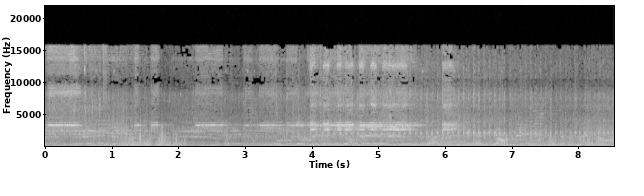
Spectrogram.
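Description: Loud, busy street sound: voices and music with held notes, over general traffic noise.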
